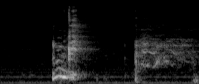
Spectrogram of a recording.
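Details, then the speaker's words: Man with hiccups, laughing at them: a sudden, sharp voiced catch of breath followed by a breathy exhalation, fitting a hiccup. "let's see how long it takes I have the hiccups it's pretty funny"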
